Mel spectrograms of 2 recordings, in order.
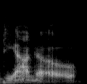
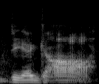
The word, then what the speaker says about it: Diago: Diago. Are you sure that's the name? Tarzan, let me know what it is. I mean, It's pronounced Diego. Diego.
